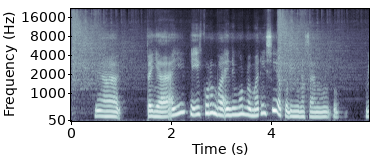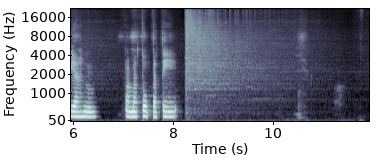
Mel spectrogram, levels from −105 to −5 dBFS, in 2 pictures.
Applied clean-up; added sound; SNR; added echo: none; Hi-hat; 16 dB; none.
